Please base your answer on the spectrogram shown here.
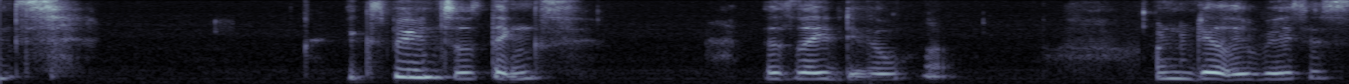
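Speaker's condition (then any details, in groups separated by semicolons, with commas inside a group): Quadriplegic cerebral palsy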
